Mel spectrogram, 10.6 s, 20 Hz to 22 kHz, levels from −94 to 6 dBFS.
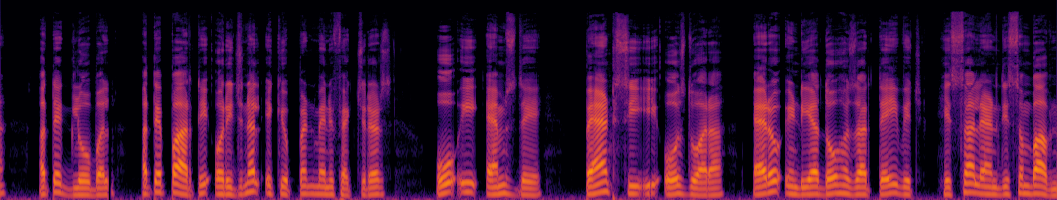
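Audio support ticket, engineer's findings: AAC frame loss with muting. Soft-edged dropouts at 1.07–1.13 s, before "ਅਤੇ ਭਾਰਤੀ ਓਰਿਜਨਲ ਇਕੁਇਪਮੈਂਟ", and 6.49–6.52 s, after "ਦੇ ਪੈਂਹਠ". Decoder zeroed the lost spectrum. Window overlap fades the gaps. Gaps of about 43 ms and 21 ms fit two frames and one frame lost.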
